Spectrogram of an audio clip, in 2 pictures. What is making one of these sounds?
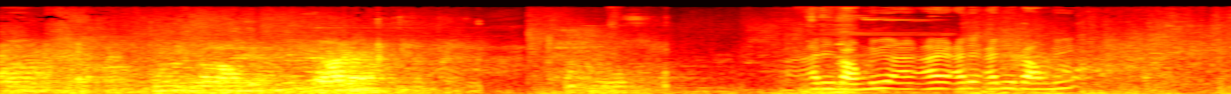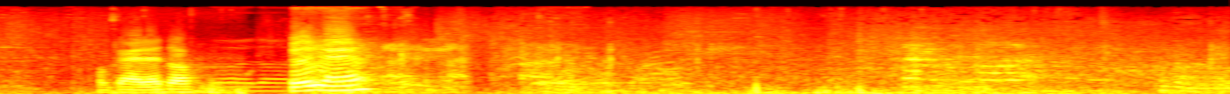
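Fiery magic blasts whoosh and crackle.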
